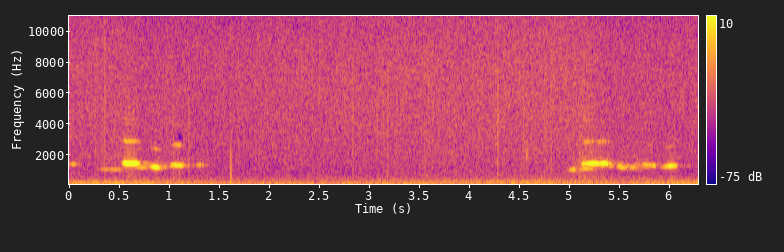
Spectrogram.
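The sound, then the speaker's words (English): Two short bursts of whistling, a few seconds apart, with wavering, overlapping notes as two bored boys in a bedroom try to whistle but keep starting at the same time and break off quickly, over a steady low background hum. “So in the bedroom, the boys are super, super bored, and Mike and Davey are both trying to whistle, but they keep starting at the same time and then glaring at each other.”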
